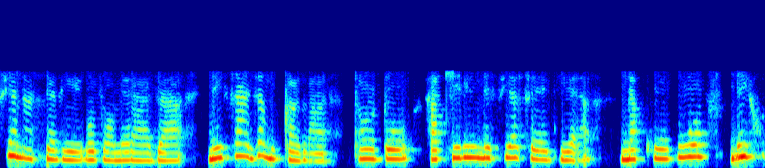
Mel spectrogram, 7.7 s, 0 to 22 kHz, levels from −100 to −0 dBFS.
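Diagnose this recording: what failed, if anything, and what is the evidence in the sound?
The codec stage is the source of the constant damage. The speech has been through the G.729 codec, and the sound fits its 8 kbit/s G.729A mode. Nothing above 4 kHz survives, and the frame-by-frame pulse-and-filter rebuilding gives the voice a plainly rough, synthetic edge throughout.

The network dropped packets, and the decoder's VoIP packet loss concealment covered the gaps. It extended the last pitch and filter at falling gain, producing buzzy, fading stretches at 0.37–0.48 s (90 ms lost, fitting three packets), 3.05–3.21 s (30 ms, just before "tondũ hakiri nĩ"), 5.73–5.85 s (60 ms) and 7.33–7.40 s (30 ms). Each stretch lingers weakly past the loss as the decoder recovers.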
